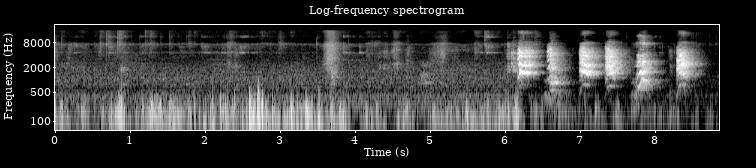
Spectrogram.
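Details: At Phuket Dog Resort, dogs get excited as Fendi the Pomeranian comes in. Murmuring background noise gives way to a run of six loud, evenly spaced yapping barks near the end.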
